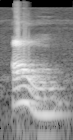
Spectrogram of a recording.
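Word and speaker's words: hour: is very simple again the h in hot is very aligned while h in our is silent why do they write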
